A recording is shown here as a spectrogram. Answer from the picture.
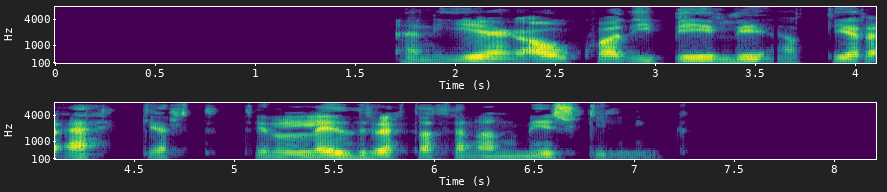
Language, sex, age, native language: Icelandic, male, 30-39, Icelandic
